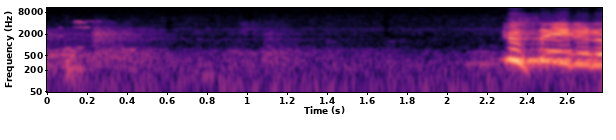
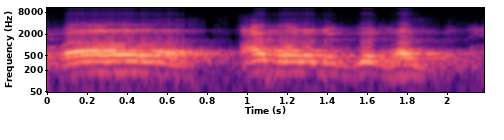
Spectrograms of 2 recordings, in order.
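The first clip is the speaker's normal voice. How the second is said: lower, fast, rueful reply; disappointed wife; 8 semitones lower than usual. Acted. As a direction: answer with a sigh of regret.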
